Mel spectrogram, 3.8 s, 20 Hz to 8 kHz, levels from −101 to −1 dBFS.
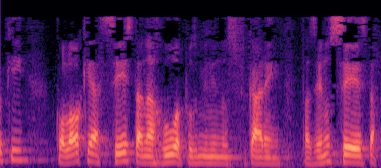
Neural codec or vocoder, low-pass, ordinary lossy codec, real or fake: codec, 16 kHz in and 24 kHz out, 1 kbps, XY-Tokenizer; 7.2 kHz; MP3, 24 kbps; fake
